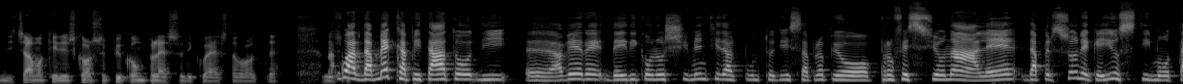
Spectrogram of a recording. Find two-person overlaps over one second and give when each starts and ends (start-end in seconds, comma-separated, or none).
none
